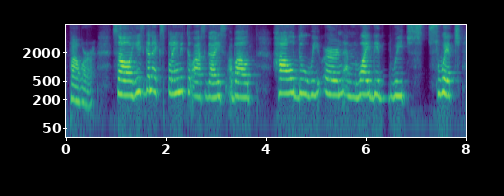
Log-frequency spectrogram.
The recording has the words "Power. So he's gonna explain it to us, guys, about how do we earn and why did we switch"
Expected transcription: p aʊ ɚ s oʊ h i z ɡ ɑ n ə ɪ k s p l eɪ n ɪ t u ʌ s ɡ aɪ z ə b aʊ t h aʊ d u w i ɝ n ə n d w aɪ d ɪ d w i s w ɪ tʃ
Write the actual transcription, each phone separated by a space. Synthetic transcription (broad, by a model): p aʊ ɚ s oʊ h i s ɡ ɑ n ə ɪ k s p l eɪ n ɪ t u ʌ s ɡ aɪ s ə b aʊ t h aʊ d u w i ɝ n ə n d w aɪ d ɪ d w i s w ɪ tʃ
